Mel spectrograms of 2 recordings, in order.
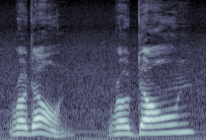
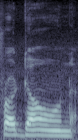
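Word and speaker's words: Rodón: But Carlos Rodon, and you do say his name like Rodon, I believe. Some guy from Puerto Rico called up the fan and said, if you say it like Rodon, you're basically saying it like if you're not Hispanic. He's Hispanic. I believe he's Puerto Rican. So people from Puerto Rico and Hispanic countries will say the name like Rodon.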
